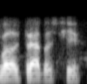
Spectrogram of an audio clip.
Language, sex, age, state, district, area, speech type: Kashmiri, male, 18-30, Jammu and Kashmir, Bandipora, rural, conversation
